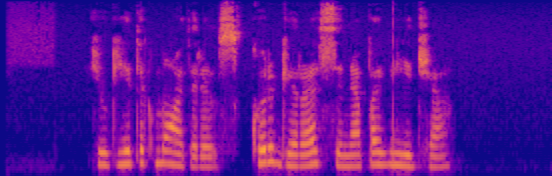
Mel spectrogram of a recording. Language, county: Lithuanian, Klaipėda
